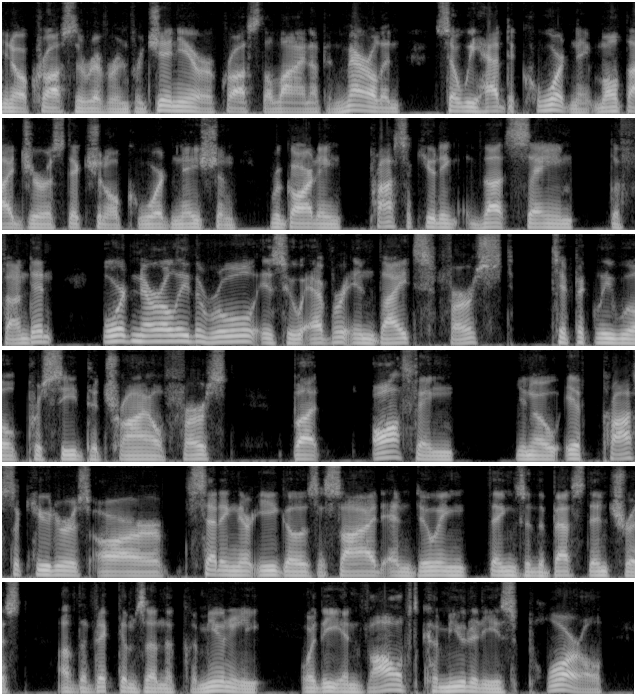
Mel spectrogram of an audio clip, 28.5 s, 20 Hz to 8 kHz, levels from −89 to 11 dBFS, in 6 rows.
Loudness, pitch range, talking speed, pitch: -19 LUFS, 95-115 Hz, 145 wpm, 105 Hz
